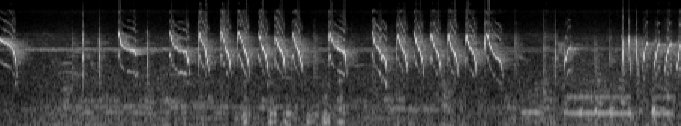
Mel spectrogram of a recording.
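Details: Cigun (mountain tailorbird) lure mixing its typical call, wild 'bren' bursts and prinia fill-ins: rapid chains of high, sharply sliding notes in dense bursts, a thin steady tone beneath, a few lower chirps near the end.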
